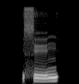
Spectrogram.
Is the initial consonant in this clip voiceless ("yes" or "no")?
yes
